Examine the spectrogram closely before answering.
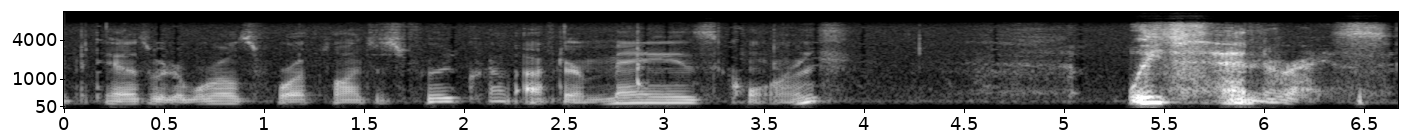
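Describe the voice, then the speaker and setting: Tired man, low voice, stumbling sarcastic reader, dull lo-fi mic with faint hiss. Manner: stumbling reading, sarcastic asides, swearing. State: tired late at night. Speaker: channel host. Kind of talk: comedic reading aloud.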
